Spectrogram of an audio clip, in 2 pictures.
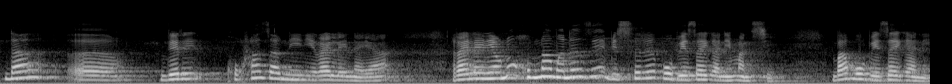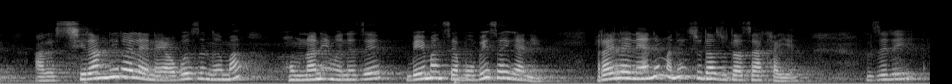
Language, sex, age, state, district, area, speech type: Bodo, female, 30-45, Assam, Baksa, urban, spontaneous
